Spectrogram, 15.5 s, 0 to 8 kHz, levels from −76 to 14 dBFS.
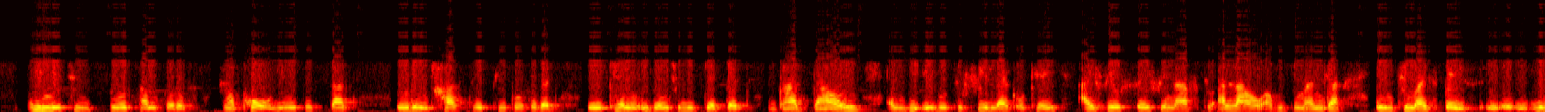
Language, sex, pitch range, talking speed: English, female, 170-190 Hz, 170 wpm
